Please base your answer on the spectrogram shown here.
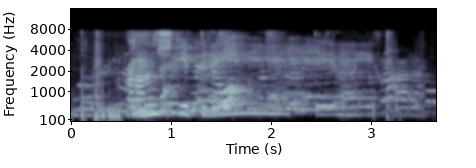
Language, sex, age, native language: Icelandic, male, 10, Icelandic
